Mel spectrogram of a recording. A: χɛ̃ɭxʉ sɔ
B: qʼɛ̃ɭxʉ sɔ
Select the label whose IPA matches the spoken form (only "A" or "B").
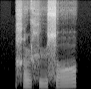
A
